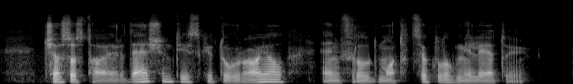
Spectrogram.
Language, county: Lithuanian, Kaunas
